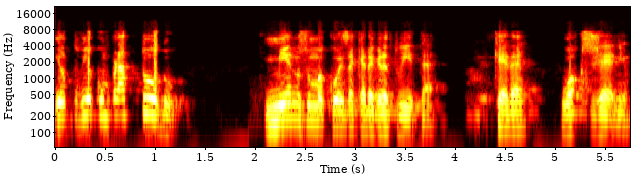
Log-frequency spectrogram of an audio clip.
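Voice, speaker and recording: In a dry, close sound with no echo, a man swings very widely in pitch and leaves long, frequent pauses. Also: medium pitch for a man, moderate pace. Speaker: neuropsychologist. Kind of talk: online lecture and discussion. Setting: video call.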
